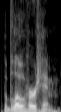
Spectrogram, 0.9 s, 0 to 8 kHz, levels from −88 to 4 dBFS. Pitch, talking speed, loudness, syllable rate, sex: 130 Hz, 260 wpm, -15 LUFS, 5.7 syllables/s, male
